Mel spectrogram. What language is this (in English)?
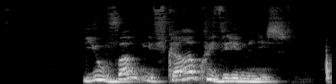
Kabyle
